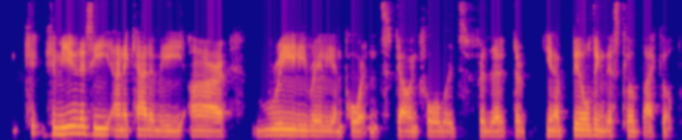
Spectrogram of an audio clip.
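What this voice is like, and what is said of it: Dublin Irish accent. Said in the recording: “Is that a Dublin accent then I detect there? ... I grew up in Dublin”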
